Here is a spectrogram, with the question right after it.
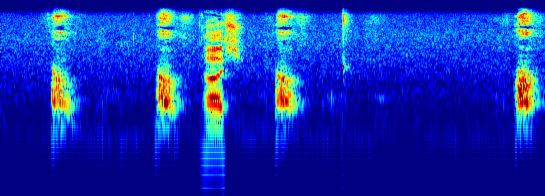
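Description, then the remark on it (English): A dog barks five times at uneven intervals, loud, one bark more drawn-out and tonal than the rest, with a brief sharp click between barks. “there's the dogs, told you.”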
